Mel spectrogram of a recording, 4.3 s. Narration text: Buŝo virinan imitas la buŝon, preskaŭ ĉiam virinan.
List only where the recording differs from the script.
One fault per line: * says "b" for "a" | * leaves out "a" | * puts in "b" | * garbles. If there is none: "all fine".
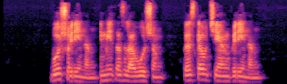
all fine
